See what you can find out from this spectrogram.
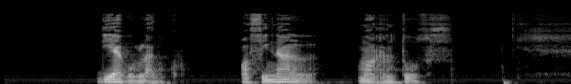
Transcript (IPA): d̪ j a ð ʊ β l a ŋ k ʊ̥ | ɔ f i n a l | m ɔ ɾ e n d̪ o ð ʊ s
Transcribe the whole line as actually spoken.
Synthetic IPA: d̪ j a ɣ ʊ β l a ŋ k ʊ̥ | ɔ f i n a l | m ɔ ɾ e n t̪ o ð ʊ s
